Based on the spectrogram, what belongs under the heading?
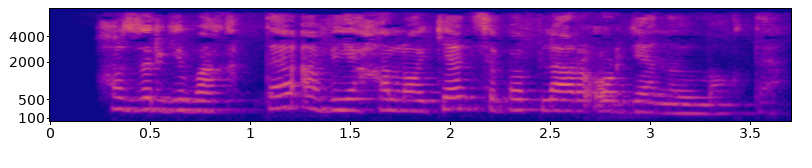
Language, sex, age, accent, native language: Uzbek, female, 18-24, Andijon, Uzbek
